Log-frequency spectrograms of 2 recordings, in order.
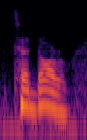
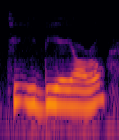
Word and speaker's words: Todaro: Tudaro or Todaro. That's how I would spell it. But no, he says his name is Dr. James Todaro. So when I first heard it, I didn't even look. I just thought it was Tedaro until I later found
